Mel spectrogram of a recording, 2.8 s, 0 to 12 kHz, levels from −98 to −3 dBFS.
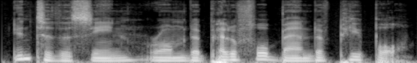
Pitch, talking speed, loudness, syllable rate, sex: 105 Hz, 195 wpm, -20 LUFS, 5.8 syllables/s, male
